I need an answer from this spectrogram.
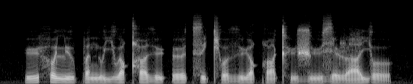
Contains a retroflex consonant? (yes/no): yes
